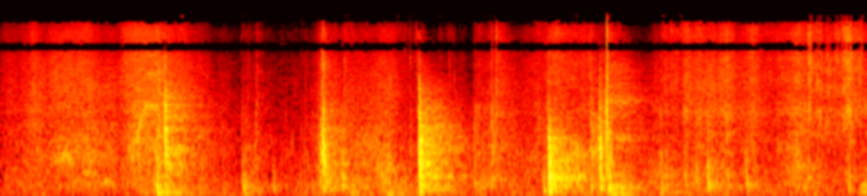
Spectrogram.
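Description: Groceries being unpacked and set down on a table: about five sharp knocks as items are put down, with paper and plastic wrapping rustling between them.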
